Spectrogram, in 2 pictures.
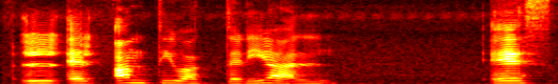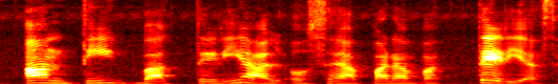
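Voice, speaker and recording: A woman's voice: mid-range voice, a bit bright, slight background noise. A woman from the United States co-hosting a podcast in casual, teasing, informal Spanglish. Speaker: podcast co-host.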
